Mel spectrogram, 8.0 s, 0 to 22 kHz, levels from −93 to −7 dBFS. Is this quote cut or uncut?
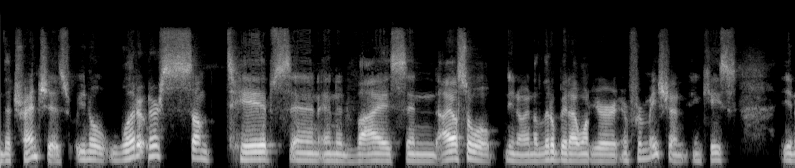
cut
